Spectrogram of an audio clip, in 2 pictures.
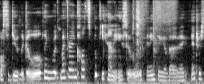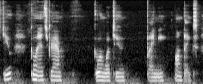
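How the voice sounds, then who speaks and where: Talking at a very fast pace, a woman with a medium pitch and vocal fry lets her pitch swing very widely. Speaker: art teacher and artist. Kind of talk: drawing tutorial. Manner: quiet; casual, lots of fillers.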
